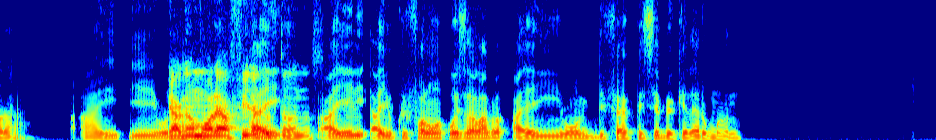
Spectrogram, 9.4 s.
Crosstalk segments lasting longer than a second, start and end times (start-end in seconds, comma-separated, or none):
1.6-3.3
